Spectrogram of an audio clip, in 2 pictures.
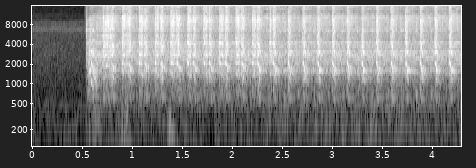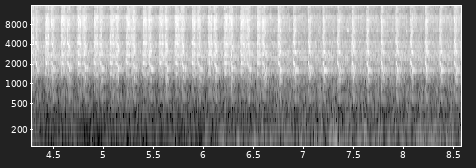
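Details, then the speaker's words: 2018 Lance Cali Classic 125cc scooter, cranking after more gas was added; steady fast starter churning about three pulses a second, never fires. Suspected fuel starvation; unchanged fuel filter to be checked. "battery back on back on back on you see this thing did not getting gas all right you got to figure that out"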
